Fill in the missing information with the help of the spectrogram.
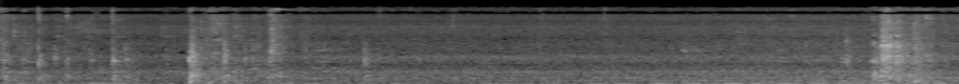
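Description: Hyundai demolition excavator's diesel engine running with a steady low hum, broken by a sharp knock about two seconds in, several lighter clicks, and a louder stretch of rattling noise near the end.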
